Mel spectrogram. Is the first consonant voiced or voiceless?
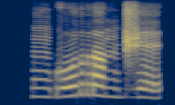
voiced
